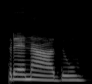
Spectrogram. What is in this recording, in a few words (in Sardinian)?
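"renadu", Sardinian, female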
